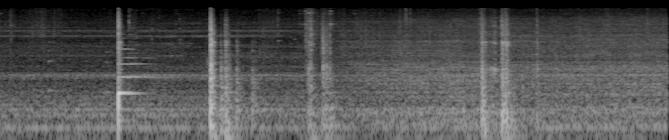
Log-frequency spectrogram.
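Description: Metal cookware clanking: a camp kettle and a frying pan knocking against each other and the stove. A sharp clank with a brief ring comes about a second in, then a few lighter knocks and clinks.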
